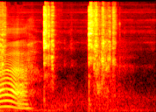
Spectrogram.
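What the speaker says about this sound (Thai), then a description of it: "เสร็จแล้วตักเสิร์ฟใส่จานเลยค่ะ" Utensils scrape and clink against a pan and plate while instant noodles with clams and shrimp roe are served, two short metallic bursts following a brief voice at the start.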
